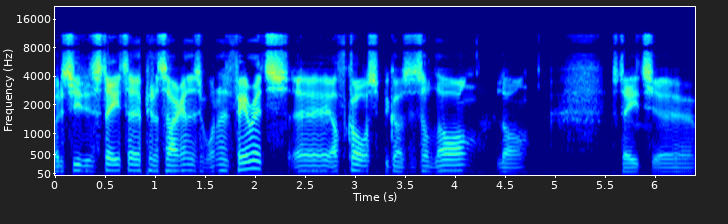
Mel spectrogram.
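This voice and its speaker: A man's bright, sharp voice with a non-native accent at a moderate pace. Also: medium pitch for a man, ordinary pitch variation. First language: not English. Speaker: gaming streamer. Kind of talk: live gameplay commentary. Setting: live stream from console. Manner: halting, many fillers.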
